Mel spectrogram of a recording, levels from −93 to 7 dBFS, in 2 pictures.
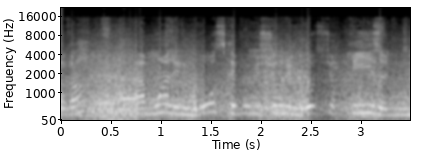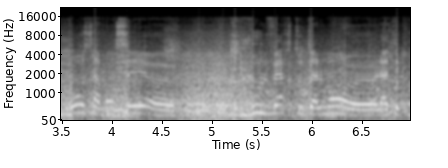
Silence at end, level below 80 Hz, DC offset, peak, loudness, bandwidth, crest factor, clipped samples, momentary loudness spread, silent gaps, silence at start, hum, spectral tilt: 0 s; -32 dBFS; under 0.1%; 0 dBFS; -10 LUFS; 15 kHz; 10 dB; 0.4%; 4 LU; none; 0 s; none; -5.5 dB/octave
